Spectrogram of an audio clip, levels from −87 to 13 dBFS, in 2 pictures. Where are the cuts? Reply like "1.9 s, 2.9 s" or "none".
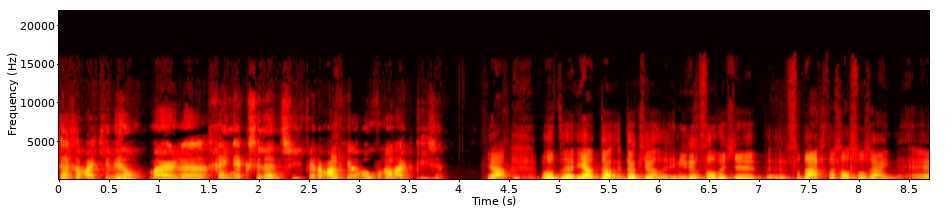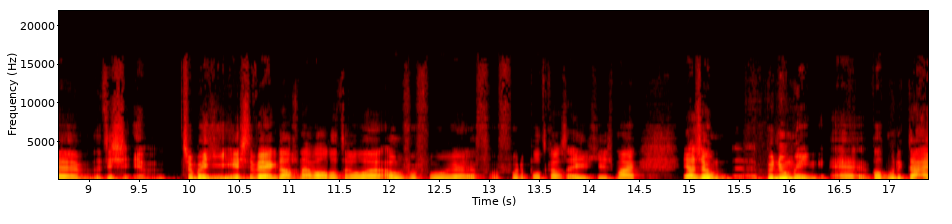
none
